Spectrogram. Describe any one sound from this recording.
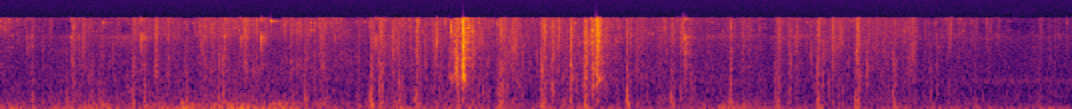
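Footsteps scuff over rocky ground.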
